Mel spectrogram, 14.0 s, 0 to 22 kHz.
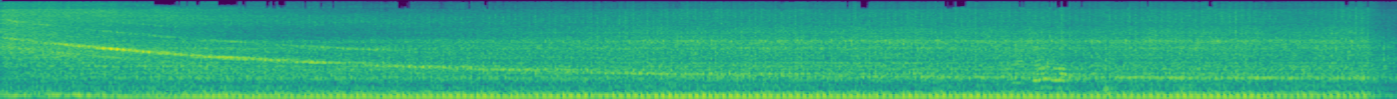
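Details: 800 hp compound-turbo diesel shop truck during a sound test after the turbo was reinstalled to fix an oil leak: deep, even rumble with a turbo whistle sliding down as revs drop, no boost hiss or chuff, sounds sealed; normal running.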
